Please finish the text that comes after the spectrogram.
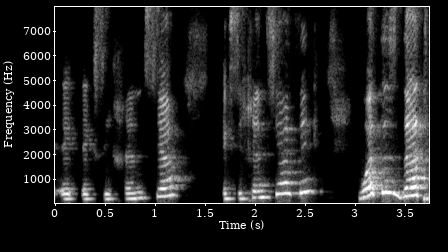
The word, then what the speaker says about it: exigencia: Or exigencia.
